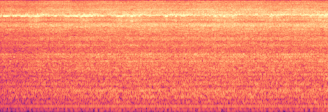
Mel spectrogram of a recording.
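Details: Bench brake lathe resurfacing a rotor: a steady, even hiss with a consistent cut all the way around and no loud squeal, just a faint high tone, after a vibration-damping device was fitted to suppress chatter.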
